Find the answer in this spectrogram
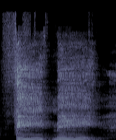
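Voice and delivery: very high, loud yelling shout. Acting out hunger grown strong and demanding attention: yelling hunger voice. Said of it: "hunger is gonna be yelling for your attention".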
